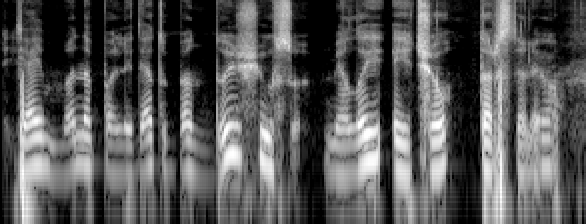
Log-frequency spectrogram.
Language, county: Lithuanian, Vilnius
